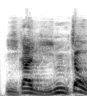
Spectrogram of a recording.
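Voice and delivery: plain reading voice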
